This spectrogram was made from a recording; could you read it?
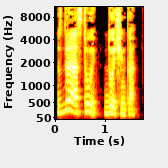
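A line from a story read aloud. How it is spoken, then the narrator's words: Snorting captain. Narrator (Russian): фыркнул капитан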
